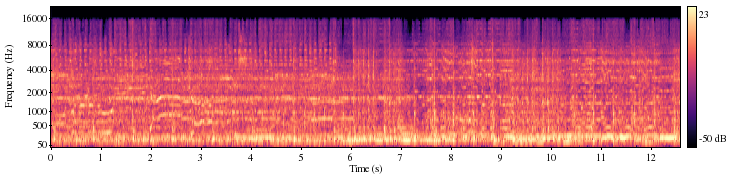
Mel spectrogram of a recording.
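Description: Live metal band playing an instrumental passage: electric guitars, bass guitar, drum kit and keyboards together, loud and steady. A lead line bends and wavers in pitch in the first few seconds.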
